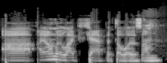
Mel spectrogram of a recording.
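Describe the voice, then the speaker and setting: A man's voice: medium pitch, clean tone. Croatian-born man, cool and assured debater, cites studies, teasing edge, dull lo-fi call audio. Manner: calm, confident, quick with data and sarcasm. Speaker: debating video chat host. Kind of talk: casual debate on video chat.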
